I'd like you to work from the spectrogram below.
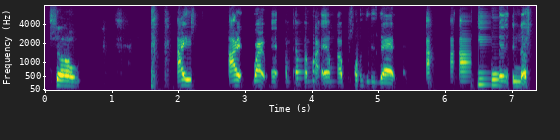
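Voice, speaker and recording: A man speaking in a committee meeting over a garbled, tinny remote connection, halting and restarting his words. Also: fairly high pitch, steady tone, a bit bright, soft background music. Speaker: committee member on a remote call. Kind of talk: meeting discussion.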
